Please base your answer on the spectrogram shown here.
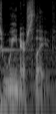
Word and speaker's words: Weinerslav: here excuse me Mr weinerslav it's pronounced weener slave okay Jeffrey is the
